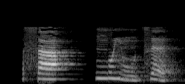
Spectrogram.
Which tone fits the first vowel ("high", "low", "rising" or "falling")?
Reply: high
